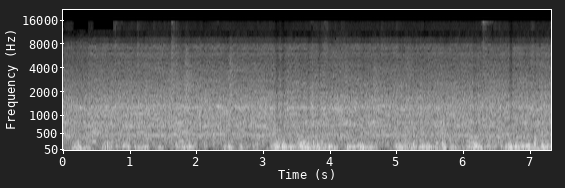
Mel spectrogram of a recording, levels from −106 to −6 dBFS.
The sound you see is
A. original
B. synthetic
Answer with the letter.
B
